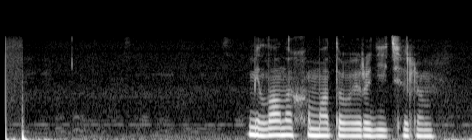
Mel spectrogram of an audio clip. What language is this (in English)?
Russian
